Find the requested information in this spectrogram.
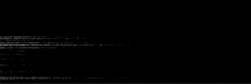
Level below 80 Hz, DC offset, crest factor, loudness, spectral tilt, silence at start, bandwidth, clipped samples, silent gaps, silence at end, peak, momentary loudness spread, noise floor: under -90 dBFS; under 0.1%; 20 dB; -50 LUFS; -1.5 dB/octave; 0 s; 8.2 kHz; under 0.1%; none; 0.9 s; -36 dBFS; 19 LU; -84 dBFS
